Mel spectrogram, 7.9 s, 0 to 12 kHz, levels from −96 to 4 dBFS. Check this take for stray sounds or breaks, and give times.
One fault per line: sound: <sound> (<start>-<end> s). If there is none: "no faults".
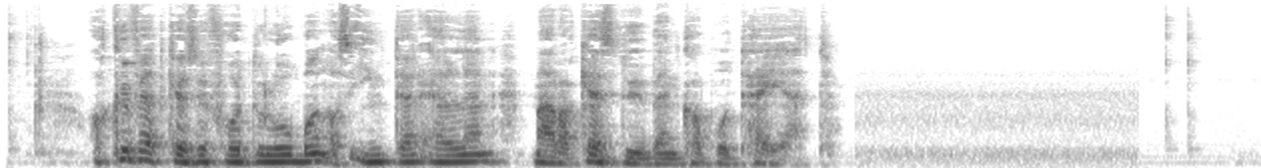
no faults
